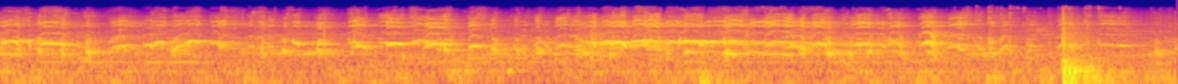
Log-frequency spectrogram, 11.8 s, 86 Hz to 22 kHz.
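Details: Four-week-old puppies from a litter born March 7, 2010, crying in a chorus of high wavering whimpers and yips, many overlapping voices, with a sharp thump near the end.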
